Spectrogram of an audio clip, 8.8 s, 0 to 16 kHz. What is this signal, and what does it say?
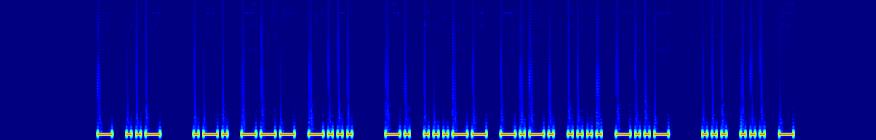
Morse code, heard as a keyed tone, about 25 wpm, 700 Hz. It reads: TU ROB N3CHX SST
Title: K1USN SST QSO Practice - 25wpm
